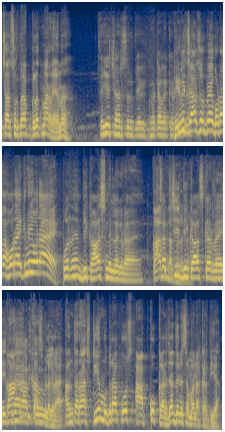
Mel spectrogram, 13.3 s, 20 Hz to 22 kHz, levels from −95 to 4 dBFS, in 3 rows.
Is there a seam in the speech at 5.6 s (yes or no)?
yes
